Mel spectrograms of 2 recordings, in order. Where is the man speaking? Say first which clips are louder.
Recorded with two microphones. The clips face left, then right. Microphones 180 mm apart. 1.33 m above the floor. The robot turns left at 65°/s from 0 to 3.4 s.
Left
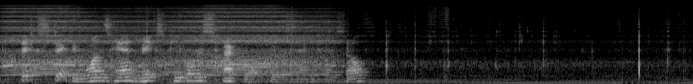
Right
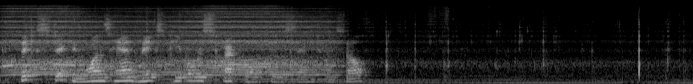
Right 2 dB; 125° right, 1.0 m; by 3.7 s 25° left, 1.0 m.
